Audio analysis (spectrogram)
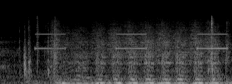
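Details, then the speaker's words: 2004 BMW E46 325Ci just reassembled: steady starter churn with rhythmic low pulses that never fires; cranks but won't start, no spark traced to a blown ignition fuse. "Obviously, I've put it back together and we should be good now, except it cranks and it doesn't start."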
